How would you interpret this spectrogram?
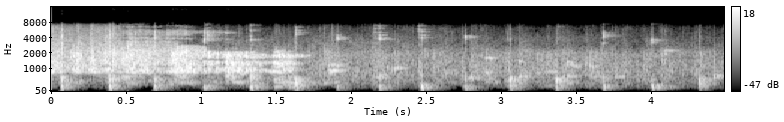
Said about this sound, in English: So I want us all to give her a great round of applause for all she's done.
